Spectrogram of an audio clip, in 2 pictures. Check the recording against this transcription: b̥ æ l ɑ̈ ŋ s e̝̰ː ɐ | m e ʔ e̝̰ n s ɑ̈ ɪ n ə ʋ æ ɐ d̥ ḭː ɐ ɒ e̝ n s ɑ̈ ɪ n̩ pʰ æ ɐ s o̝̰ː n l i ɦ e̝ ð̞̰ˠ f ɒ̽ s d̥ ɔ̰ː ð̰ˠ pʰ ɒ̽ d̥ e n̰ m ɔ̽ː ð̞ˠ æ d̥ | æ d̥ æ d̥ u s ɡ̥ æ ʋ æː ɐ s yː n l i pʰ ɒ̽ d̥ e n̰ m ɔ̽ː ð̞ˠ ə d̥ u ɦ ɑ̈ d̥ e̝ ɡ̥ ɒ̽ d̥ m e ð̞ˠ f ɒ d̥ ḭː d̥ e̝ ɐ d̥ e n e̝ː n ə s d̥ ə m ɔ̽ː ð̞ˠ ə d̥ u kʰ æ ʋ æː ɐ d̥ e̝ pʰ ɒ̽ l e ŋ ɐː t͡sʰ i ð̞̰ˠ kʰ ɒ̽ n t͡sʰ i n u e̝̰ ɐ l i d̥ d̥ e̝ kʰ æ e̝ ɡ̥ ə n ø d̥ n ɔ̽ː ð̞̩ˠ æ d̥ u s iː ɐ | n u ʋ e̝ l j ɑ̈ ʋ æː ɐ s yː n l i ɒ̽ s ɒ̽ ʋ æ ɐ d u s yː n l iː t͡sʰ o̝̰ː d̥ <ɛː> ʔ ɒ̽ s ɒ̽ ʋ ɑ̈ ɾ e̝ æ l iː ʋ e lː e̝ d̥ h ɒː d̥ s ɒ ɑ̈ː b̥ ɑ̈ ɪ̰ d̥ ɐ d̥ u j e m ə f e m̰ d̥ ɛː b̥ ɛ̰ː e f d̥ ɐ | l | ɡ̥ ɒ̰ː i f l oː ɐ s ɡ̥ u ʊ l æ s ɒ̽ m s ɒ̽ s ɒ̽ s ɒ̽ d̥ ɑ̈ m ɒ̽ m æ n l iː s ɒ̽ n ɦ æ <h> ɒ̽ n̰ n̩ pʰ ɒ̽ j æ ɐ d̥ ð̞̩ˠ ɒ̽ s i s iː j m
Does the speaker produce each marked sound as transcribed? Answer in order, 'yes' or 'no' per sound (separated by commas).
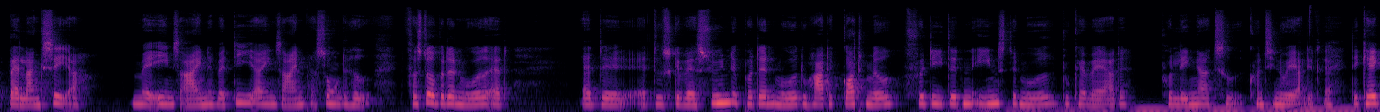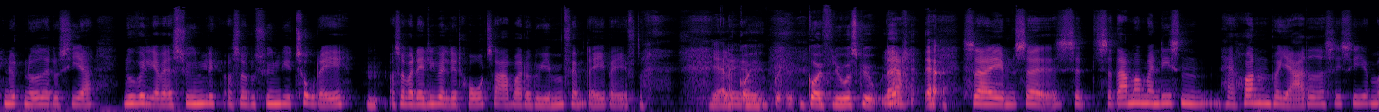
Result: yes, yes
